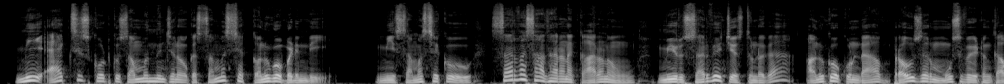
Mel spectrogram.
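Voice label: telugu male voice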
